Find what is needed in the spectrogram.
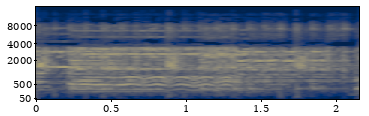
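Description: A song in Tagalog, with a sung vocal line whose pitch wavers in vibrato over the instrumental backing.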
